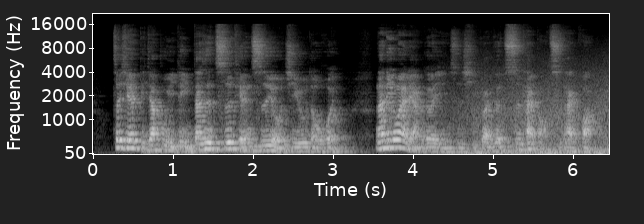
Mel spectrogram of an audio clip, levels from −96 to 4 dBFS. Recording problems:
off-mic speech; far
room echo; slight; dies away in 0.5 s
train or aircraft noise; noticeable; from 4.5 s on; 15 dB below the speech

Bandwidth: 16 kHz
